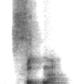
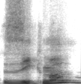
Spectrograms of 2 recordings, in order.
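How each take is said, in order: First: "sigma" with a voiced z, zigma; German-accented sigma. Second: "sigma" with a crisp voiceless s, slowed. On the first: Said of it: "not sigma, like I would like to say in my German accent". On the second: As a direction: start "sigma" with a clean hissed s, not a z. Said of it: "but sigma with a voice, uh, voiceless alveolar fricative". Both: Shown as a demonstration.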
